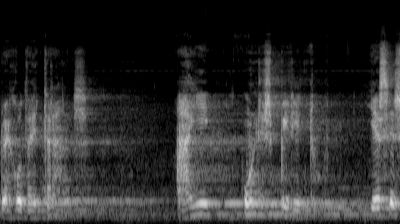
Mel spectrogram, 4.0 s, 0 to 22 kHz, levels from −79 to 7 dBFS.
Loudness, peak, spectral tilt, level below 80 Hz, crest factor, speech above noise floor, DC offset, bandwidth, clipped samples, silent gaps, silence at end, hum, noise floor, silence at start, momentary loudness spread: -18 LUFS; -2 dBFS; -2.5 dB/octave; -76 dBFS; 18 dB; 26 dB; under 0.1%; 10.5 kHz; under 0.1%; none; 0 s; none; -45 dBFS; 0 s; 15 LU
